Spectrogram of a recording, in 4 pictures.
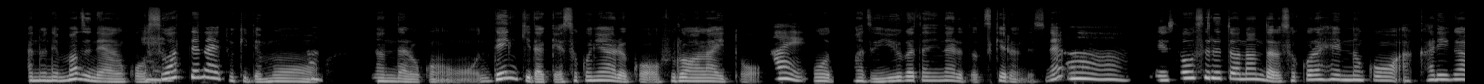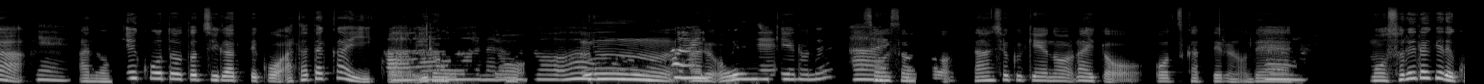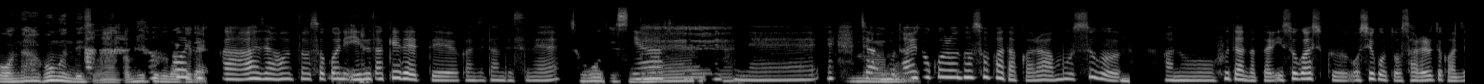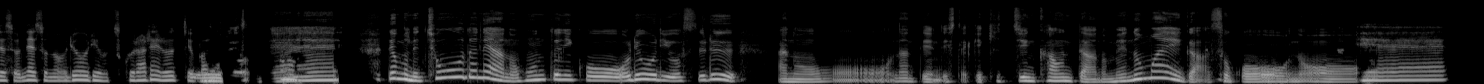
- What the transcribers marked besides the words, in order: none
- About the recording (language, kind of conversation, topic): Japanese, podcast, 家の中で一番居心地のいい場所はどこですか？
- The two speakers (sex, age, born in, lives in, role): female, 50-54, Japan, Japan, host; female, 50-54, Japan, United States, guest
